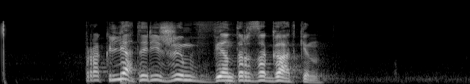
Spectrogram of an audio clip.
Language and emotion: Russian, angry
